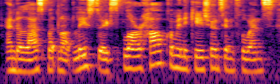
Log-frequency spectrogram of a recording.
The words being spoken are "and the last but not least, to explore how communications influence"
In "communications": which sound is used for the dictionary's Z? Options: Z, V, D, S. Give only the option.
S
